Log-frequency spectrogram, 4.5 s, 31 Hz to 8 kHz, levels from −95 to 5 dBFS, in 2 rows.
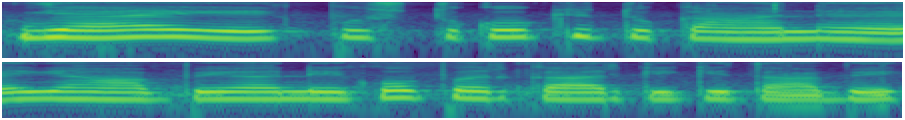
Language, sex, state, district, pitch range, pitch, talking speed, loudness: Hindi, female, Chandigarh, Chandigarh, 200-240 Hz, 210 Hz, 160 wpm, -17 LUFS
